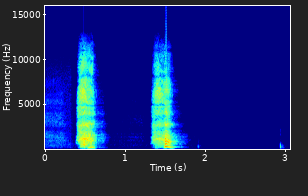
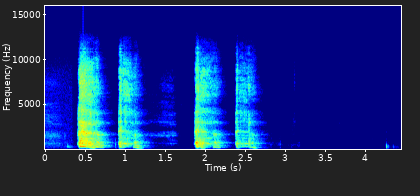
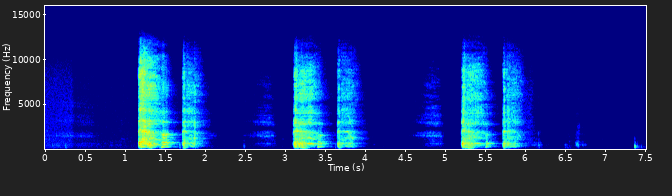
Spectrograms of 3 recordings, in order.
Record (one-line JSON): {"exhalation_length": "3.1 s", "exhalation_amplitude": 26028, "exhalation_signal_mean_std_ratio": 0.28, "cough_length": "4.5 s", "cough_amplitude": 24627, "cough_signal_mean_std_ratio": 0.31, "three_cough_length": "7.5 s", "three_cough_amplitude": 20267, "three_cough_signal_mean_std_ratio": 0.32, "survey_phase": "alpha (2021-03-01 to 2021-08-12)", "age": "45-64", "gender": "Female", "wearing_mask": "No", "symptom_none": true, "smoker_status": "Ex-smoker", "respiratory_condition_asthma": true, "respiratory_condition_other": false, "recruitment_source": "Test and Trace", "submission_delay": "0 days", "covid_test_result": "Negative", "covid_test_method": "LFT"}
